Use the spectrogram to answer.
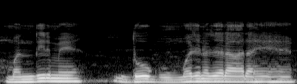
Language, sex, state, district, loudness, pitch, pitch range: Hindi, male, Bihar, West Champaran, -11 LUFS, 125 Hz, 120-140 Hz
